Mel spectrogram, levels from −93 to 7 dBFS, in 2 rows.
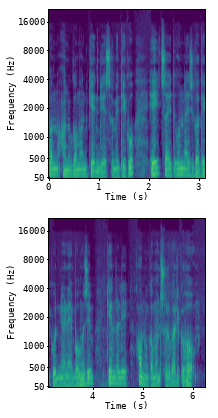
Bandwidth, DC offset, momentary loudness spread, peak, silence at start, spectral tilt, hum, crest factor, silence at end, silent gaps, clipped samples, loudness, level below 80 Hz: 17 kHz; under 0.1%; 3 LU; -8 dBFS; 0 s; -5 dB/octave; none; 20 dB; 0.15 s; none; under 0.1%; -28 LUFS; -52 dBFS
